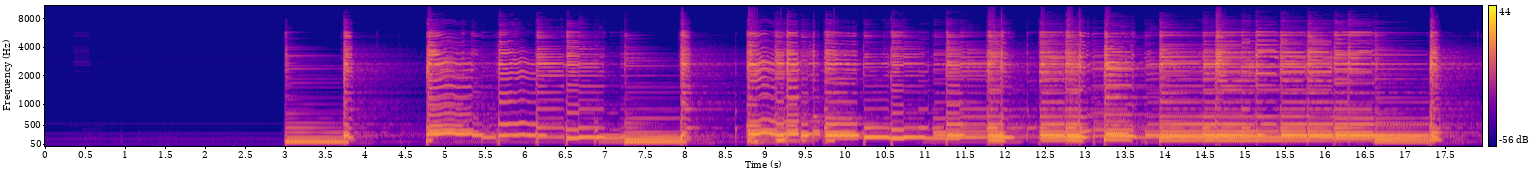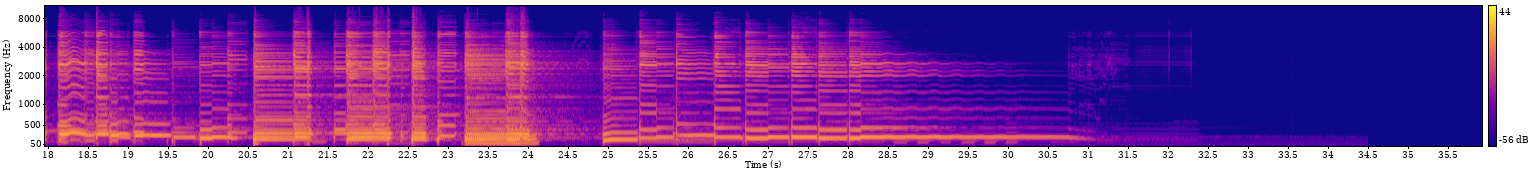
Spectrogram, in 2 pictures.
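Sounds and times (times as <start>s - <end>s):
warm blues guitars: 3.0s - 31.5s.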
